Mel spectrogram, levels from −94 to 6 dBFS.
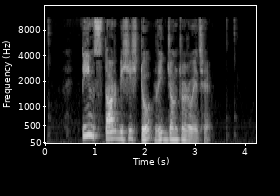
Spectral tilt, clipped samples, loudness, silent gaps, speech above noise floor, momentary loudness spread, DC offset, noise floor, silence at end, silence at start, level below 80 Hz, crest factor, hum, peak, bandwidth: -4 dB/octave; under 0.1%; -22 LUFS; none; 45 dB; 13 LU; under 0.1%; -67 dBFS; 0.95 s; 0.75 s; -64 dBFS; 18 dB; none; -6 dBFS; 11.5 kHz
